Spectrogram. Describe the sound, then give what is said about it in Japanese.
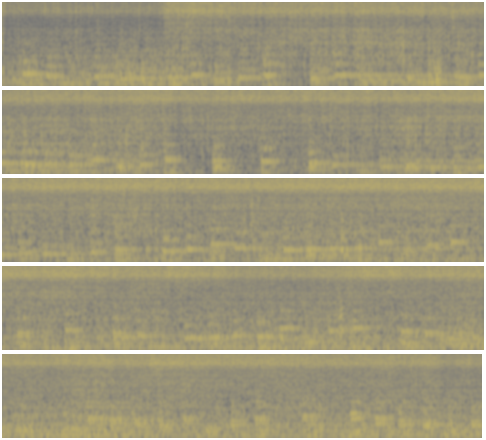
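Yakisoba noodles sizzle loudly as they fry with cabbage and added water, a dense, steady hiss that runs unbroken through the whole clip. “キャベツもうちょっと入れよう。よし、焼きそばを入れます。水、”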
